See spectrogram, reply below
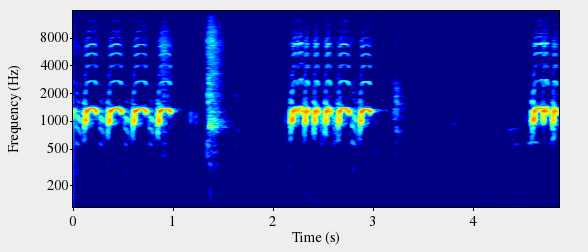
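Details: Local zebra dove song: quick rhythmic rolling coos in bursts of about six pulses, repeated roughly every two seconds, with a short clatter between phrases.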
